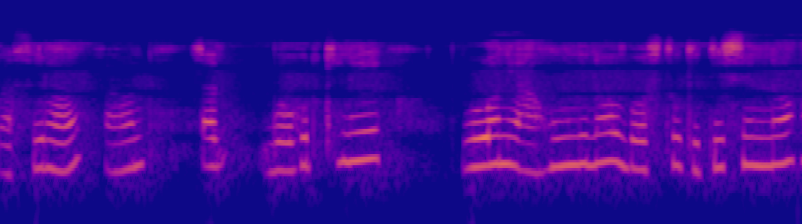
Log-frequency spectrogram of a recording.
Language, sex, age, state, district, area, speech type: Assamese, female, 18-30, Assam, Sivasagar, rural, spontaneous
